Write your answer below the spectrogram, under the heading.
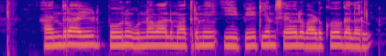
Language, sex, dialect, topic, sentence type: Telugu, male, Telangana, banking, statement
